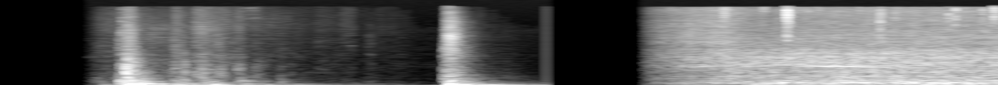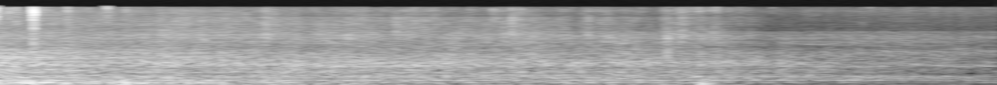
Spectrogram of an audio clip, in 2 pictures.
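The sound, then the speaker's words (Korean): Two short, loud engine revs, then a combustion-engine car rumbles steadily and gradually fades as it drives off, emitting acrid exhaust fumes, with no voices; a street sound in a Greenpeace ad. “거리의 소리를 찾아서 이 소리는 기후 위기를 심화시키는 내연기관차가 매캐한 매연을 뿜으며 지나가는 소리입니다.”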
